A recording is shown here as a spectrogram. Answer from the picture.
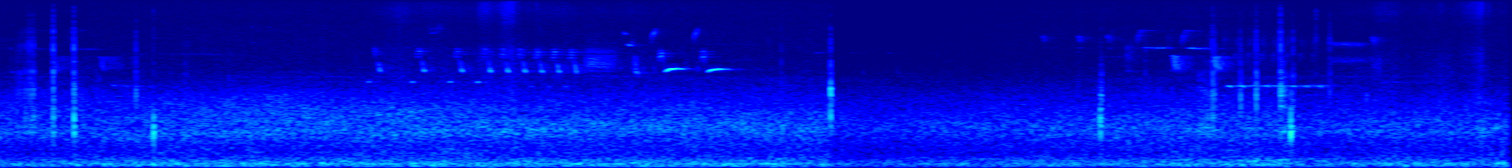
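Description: Outdoor ambience of a steady background hush with birds chirping: a quick run of short high notes in the middle and a few more calls near the end. A handful of sharp clicks stand out above it.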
